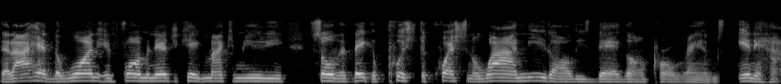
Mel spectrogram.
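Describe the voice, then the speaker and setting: In a New Orleans accent, a woman speaks with a very deep, low pitch. The background is quiet. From New Orleans, Louisiana. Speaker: workshop facilitator on race. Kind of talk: workshop talk. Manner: fast; animated.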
